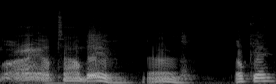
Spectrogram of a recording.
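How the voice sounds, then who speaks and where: A man talks with vocal fry. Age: 30s. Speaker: podcast host. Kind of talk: casual chat.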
